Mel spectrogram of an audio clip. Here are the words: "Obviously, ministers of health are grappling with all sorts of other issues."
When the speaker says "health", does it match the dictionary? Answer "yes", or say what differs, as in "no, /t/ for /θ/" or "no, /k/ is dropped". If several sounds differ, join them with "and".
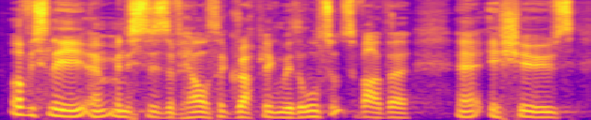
yes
